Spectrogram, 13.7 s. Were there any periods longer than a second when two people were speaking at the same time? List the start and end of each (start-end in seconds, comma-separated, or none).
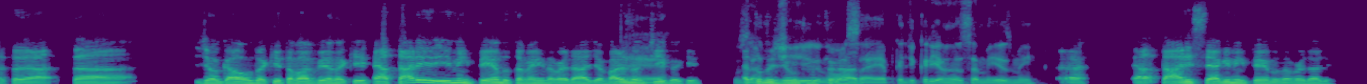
7.4-8.7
